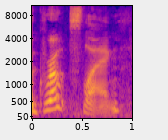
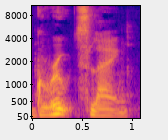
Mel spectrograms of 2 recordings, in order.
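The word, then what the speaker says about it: Grootslang: I am Groot slang. It really is spelled like Groot slang, but it's pronounced like Groat slang.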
